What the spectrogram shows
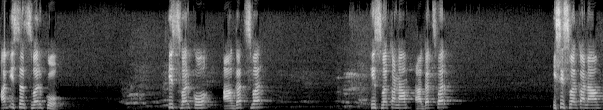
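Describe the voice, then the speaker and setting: A man's voice: high-pitched, very slow, pauses often, pushed and bright, slight background noise. A man teaching a grammar lesson at a whiteboard, patiently repeating and counting items aloud.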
